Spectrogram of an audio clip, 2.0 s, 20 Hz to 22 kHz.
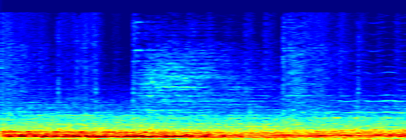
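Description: Arena crowd roaring continuously in WWE 2K18 wrestling at Hell in a Cell in Atlanta, Georgia, a steady, dense wash of distant cheering with no clear breaks.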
